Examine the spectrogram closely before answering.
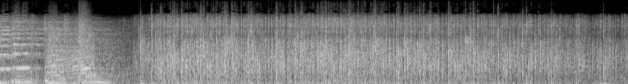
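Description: A small swing dance band finishes its number with a last rising flourish about a second in, and an audience breaks into steady applause.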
